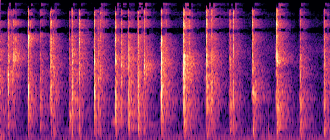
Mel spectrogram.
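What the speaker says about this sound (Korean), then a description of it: "성공 박수" Group of people clapping together in a patterned, rhythmic success clap at a winter camp, sharp hand claps repeating in quick bursts, fairly loud and close, with no talking over them.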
